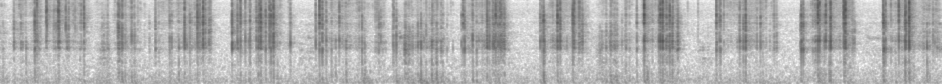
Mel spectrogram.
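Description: An unwrapped, hand-sized solid milk chocolate bar with red fruit bits is tapped and scratched across its squares by long black nails. Quick, bright, crisp scratches and taps come in short bursts separated by brief pauses, with almost no low end.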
